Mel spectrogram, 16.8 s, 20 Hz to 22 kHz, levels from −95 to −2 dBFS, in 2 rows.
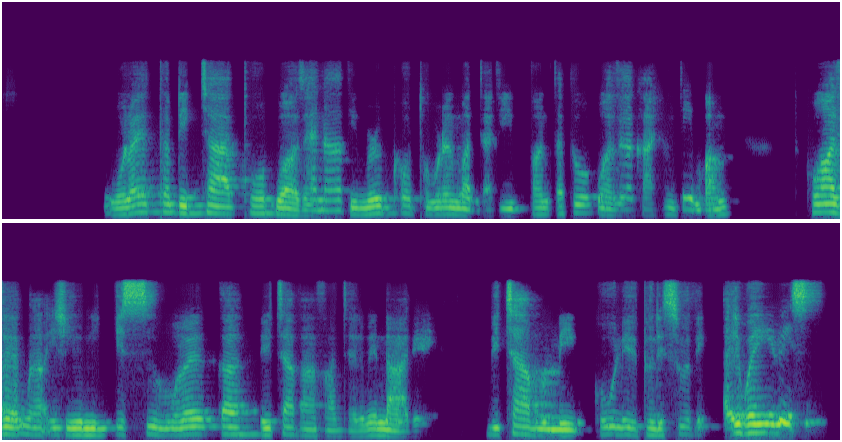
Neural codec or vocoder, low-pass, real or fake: codec, 16 kHz, 0.5 kbps, X-Codec, HuBERT features, trained on balanced general audio; 7.2 kHz; fake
